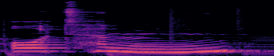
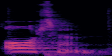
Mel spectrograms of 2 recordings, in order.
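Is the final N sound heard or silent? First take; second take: heard; silent. First: The final N sound is pronounced. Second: The final N sound is left out. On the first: The speaker calls it wrong. "It's not autumn" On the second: The speaker calls it right. "just autumn"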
